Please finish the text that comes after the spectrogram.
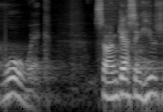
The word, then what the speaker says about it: Warwick: But when Les Deux finally closed in 2010, Sylvan opened another club and called it Warwick, which the Americans pronounce Warwick.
